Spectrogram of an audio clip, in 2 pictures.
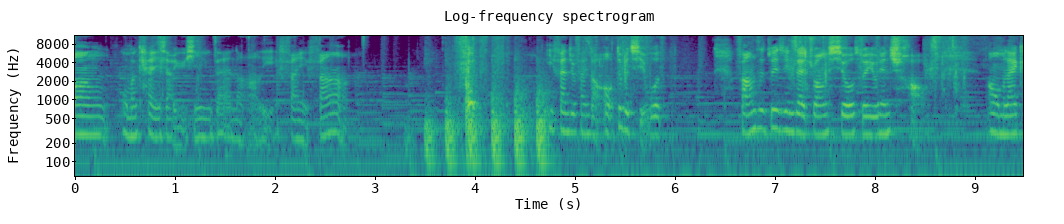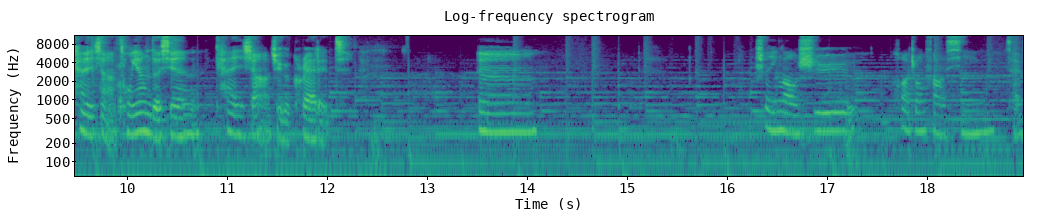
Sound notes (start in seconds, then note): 3.4 knocking sounds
